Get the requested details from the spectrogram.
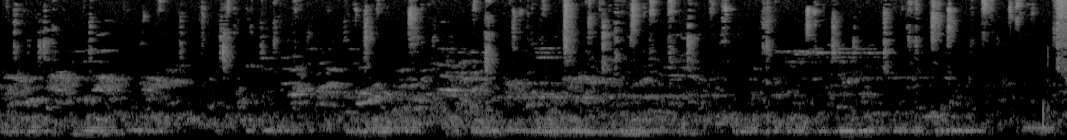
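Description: A spatula scrapes and clatters against a metal wok.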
